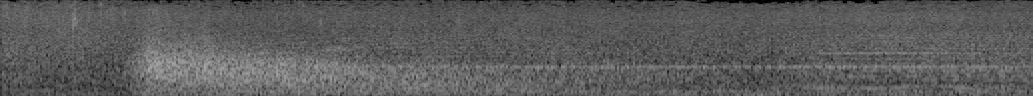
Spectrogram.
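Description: A magical shimmering whoosh bursts out suddenly and slowly fades.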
